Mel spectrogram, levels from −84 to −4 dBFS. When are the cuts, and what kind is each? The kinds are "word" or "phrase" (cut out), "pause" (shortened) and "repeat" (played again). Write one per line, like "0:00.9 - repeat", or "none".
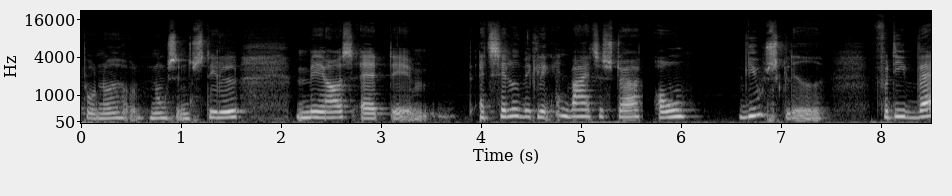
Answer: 0:01.1 - word
0:02.4 - word
0:04.7 - word
0:05.6 - word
